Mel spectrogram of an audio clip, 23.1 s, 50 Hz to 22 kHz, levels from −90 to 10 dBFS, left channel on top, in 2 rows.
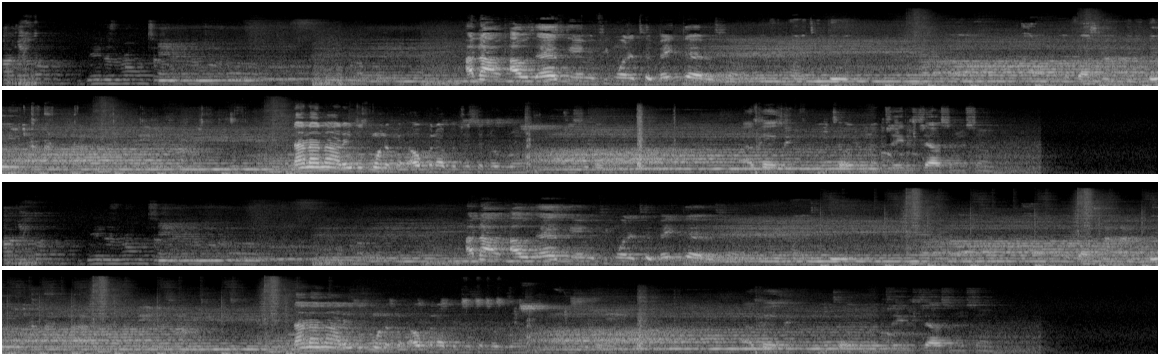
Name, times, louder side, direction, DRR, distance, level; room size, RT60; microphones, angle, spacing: voice 1, 0.0-2.6 3.3-3.9 19.1-19.6 19.9-20.5, left 1 dB, 50° left, 2.5 m, -44 dB
sound 1, 1.6-20.3, left 1 dB, 30° left, 2.5 m, -32 dB
voice 2, 3.1-3.4 4.2-11.1 11.5-12.0 14.1-16.9 17.2-18.0 18.9-19.3 19.7-20.1 20.4-21.8, left 4 dB, 80° left, 0.8 m, -26 dB
sound 2, 8.2-8.3 8.8-9.3 9.7-9.8 10.3-10.4 10.7-11.0 11.4-12.8 13.1-13.2 13.7-13.8 14.1-14.5, right 1 dB, 60° right, 5.0 m, -34 dB
voice 3, 10.7-11.6 12.1-13.6, equal, ahead, 5.1 m, -39 dB
sound 3, 15.0-19.9, right 8 dB, 80° right, 2.1 m, -46 dB
22.5 x 19.5 x 6.7 m
head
